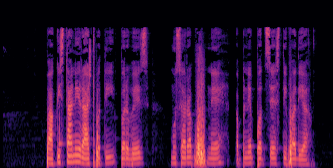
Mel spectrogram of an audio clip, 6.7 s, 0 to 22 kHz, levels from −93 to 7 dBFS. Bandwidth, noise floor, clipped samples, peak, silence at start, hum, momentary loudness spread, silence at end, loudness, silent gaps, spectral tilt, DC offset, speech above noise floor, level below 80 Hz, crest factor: 11.5 kHz; -75 dBFS; under 0.1%; 0 dBFS; 0.95 s; none; 14 LU; 0.5 s; -23 LUFS; none; -5 dB/octave; under 0.1%; 54 dB; -46 dBFS; 22 dB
